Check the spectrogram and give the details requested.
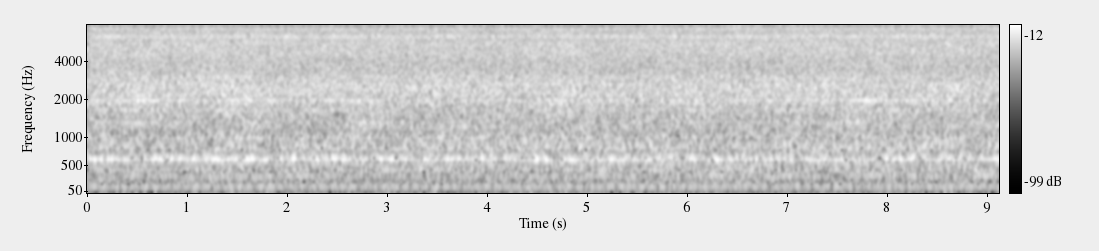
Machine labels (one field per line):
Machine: fan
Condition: normal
